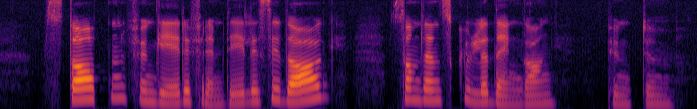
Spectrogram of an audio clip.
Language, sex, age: Norwegian, female, 48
